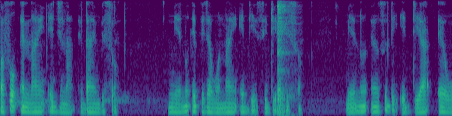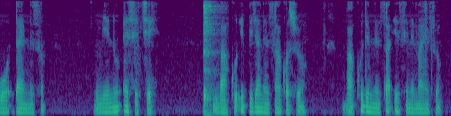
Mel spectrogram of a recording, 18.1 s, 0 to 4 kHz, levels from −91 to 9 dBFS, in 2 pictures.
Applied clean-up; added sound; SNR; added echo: none; Hi-hat; -1 dB; none.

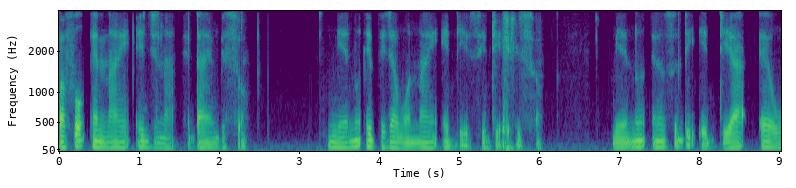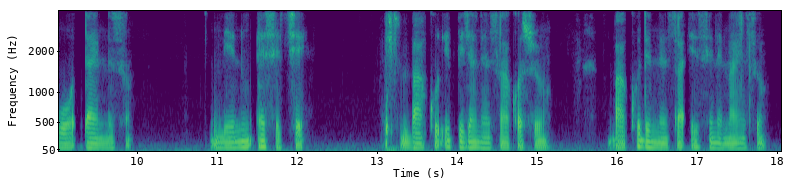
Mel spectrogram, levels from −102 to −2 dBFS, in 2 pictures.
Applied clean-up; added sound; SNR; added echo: neural diffusion model UNIVERSE++.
